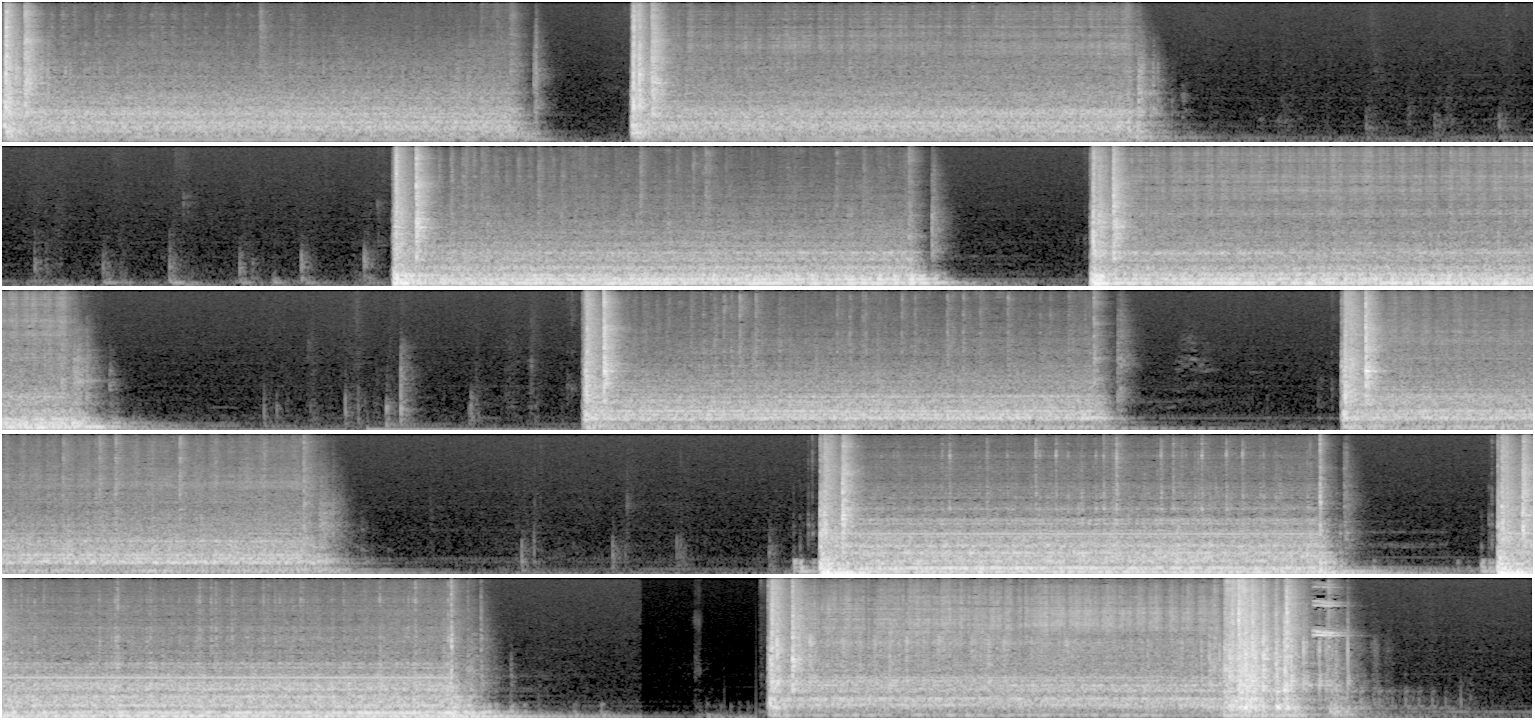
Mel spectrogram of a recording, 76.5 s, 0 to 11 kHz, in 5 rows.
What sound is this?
mrecord21 lift raws
The raw recordings of a car elevator from different point of views.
